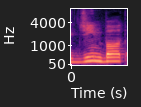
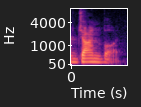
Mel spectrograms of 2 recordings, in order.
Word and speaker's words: Jean-Bot: And I think there's two ways to pronounce this. Either you can say Jeanbot or Johnbot. I think Johnbot is a lot better, in my opinion. Or it could be another way to pronounce it, so whichever you prefer, but we're talking about Johnbot right now.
